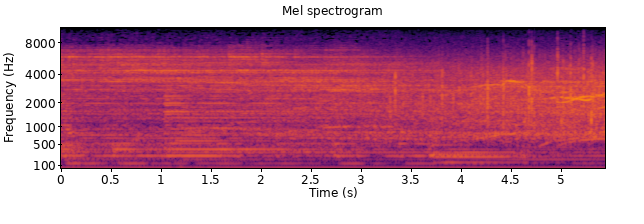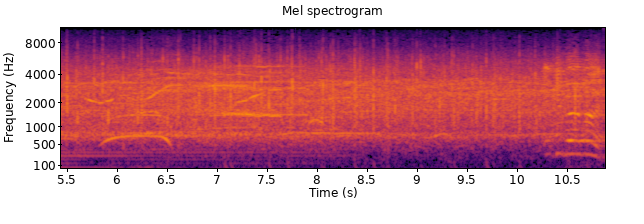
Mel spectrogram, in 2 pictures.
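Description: A live rock band's held final chord dies away about halfway through, and the concert crowd cheers and applauds.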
